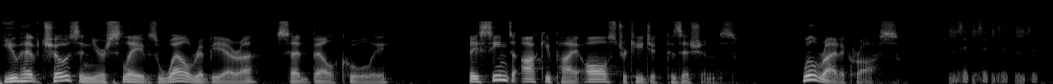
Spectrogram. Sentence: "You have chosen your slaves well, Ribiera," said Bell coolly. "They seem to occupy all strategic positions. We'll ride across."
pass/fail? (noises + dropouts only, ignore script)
fail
